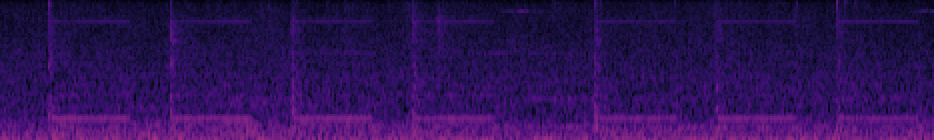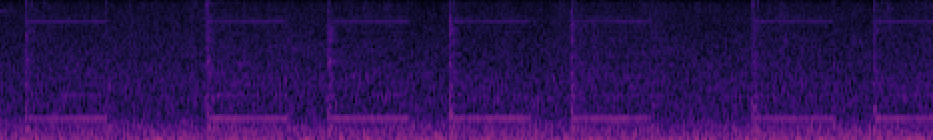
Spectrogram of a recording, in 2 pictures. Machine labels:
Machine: slide rail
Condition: abnormal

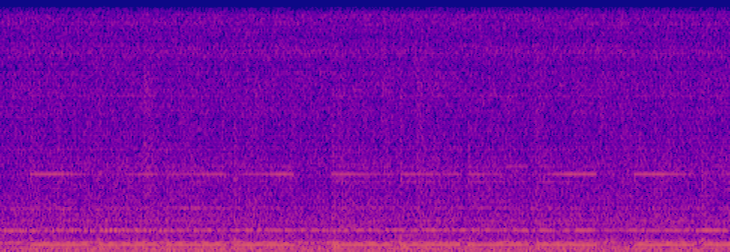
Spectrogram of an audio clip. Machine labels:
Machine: slide rail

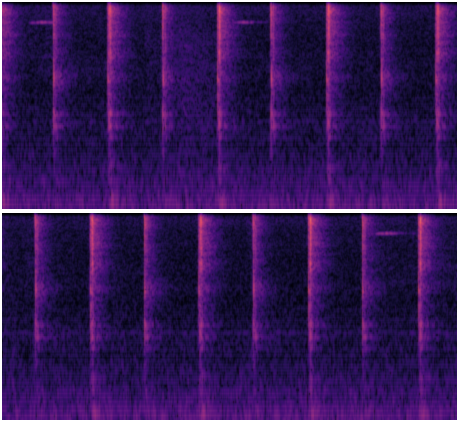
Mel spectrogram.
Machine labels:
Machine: valve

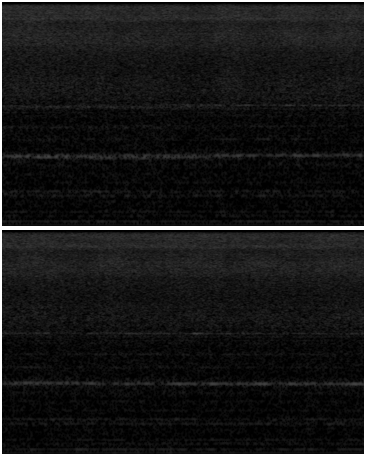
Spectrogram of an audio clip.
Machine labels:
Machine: fan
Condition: abnormal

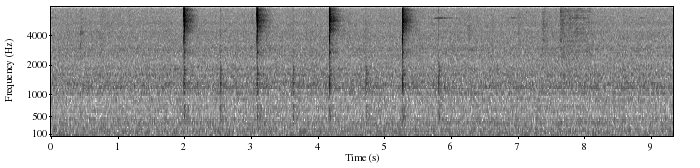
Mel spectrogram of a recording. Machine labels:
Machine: valve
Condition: normal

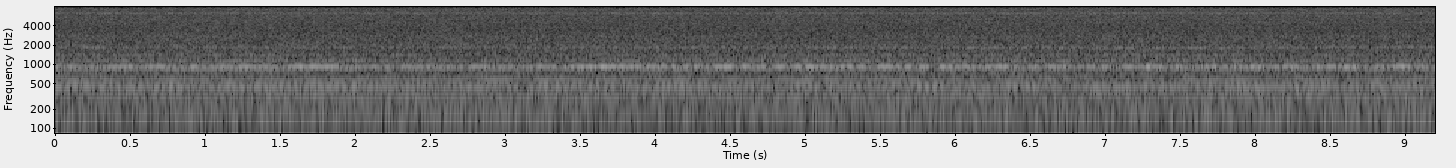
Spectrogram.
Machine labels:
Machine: fan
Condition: normal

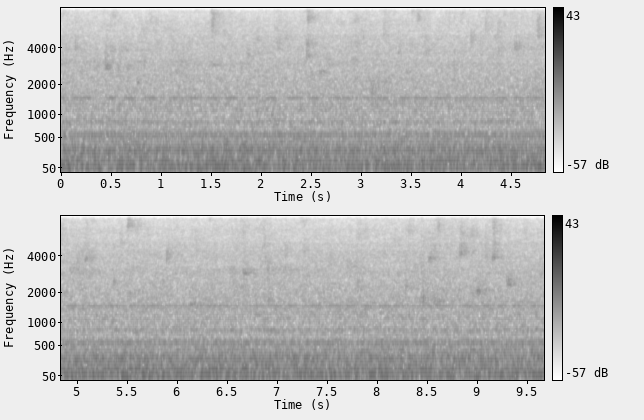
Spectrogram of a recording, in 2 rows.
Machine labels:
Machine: pump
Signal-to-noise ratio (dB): -6 dB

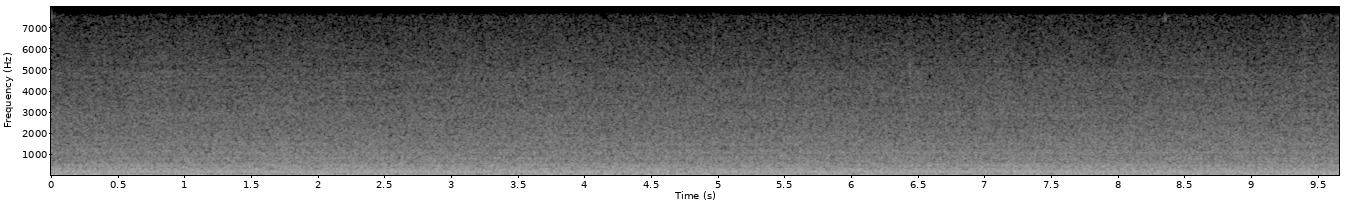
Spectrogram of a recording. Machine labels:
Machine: pump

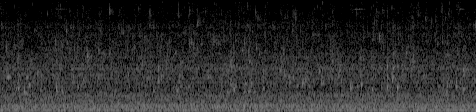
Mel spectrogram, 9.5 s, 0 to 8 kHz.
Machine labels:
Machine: pump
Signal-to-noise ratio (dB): 0 dB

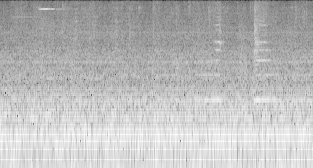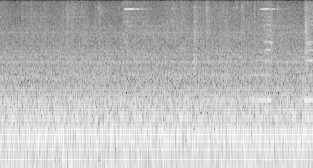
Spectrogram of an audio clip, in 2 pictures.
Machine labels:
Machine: slide rail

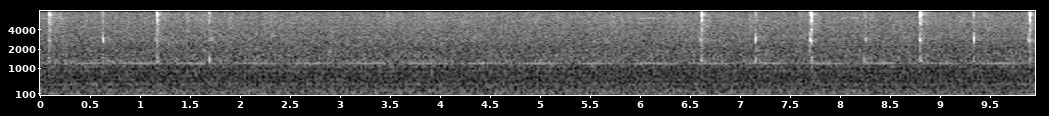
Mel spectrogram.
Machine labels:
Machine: valve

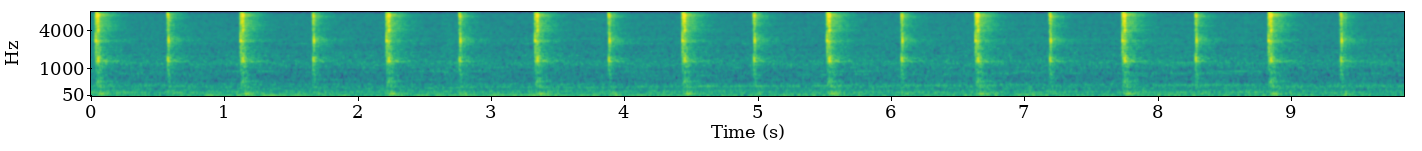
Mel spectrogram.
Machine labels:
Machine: valve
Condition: normal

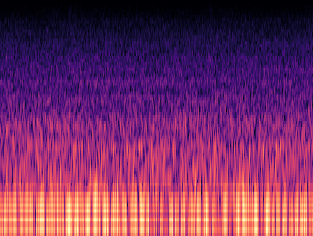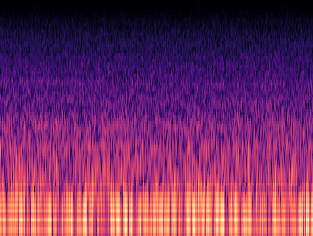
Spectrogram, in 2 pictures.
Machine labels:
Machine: fan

